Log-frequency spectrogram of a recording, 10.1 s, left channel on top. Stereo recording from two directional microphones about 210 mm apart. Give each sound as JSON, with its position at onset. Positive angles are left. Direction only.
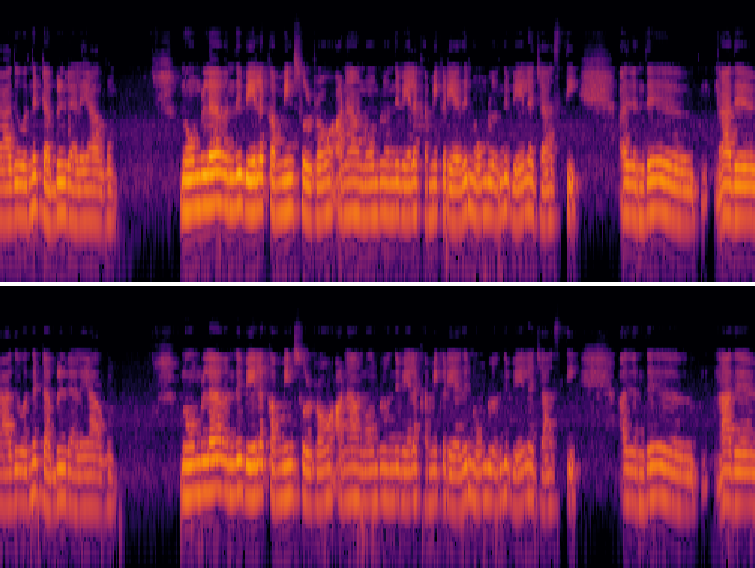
{"t": 0.0, "sound": "speech", "side_deg": 10}
{"t": 2.4, "sound": "speech", "side_deg": 10}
